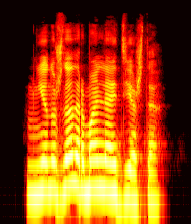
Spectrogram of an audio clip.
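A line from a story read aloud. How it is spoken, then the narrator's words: Grumbled. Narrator (Russian): проворчала я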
